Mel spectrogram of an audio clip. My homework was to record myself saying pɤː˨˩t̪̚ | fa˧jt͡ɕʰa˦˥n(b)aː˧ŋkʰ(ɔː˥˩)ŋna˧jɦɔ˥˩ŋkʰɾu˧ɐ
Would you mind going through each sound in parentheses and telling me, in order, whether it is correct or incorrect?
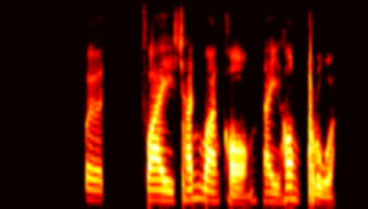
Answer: incorrect, incorrect

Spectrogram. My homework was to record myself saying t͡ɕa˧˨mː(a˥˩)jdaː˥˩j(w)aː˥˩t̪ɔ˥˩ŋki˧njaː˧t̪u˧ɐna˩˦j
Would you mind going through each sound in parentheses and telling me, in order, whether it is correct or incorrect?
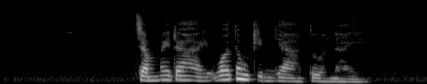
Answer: correct, correct

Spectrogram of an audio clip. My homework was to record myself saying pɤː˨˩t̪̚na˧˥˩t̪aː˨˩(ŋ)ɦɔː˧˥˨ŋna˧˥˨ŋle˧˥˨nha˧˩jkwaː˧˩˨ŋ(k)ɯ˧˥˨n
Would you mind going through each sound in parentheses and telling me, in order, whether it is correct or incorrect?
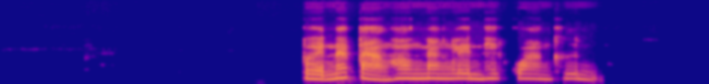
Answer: correct, incorrect

